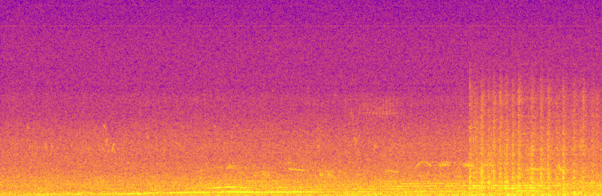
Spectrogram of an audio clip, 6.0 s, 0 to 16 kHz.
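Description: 5-inch-gauge live-steam model train running on its track: a tone that rises in pitch and then holds, then a fast run of clicks in the last second.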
